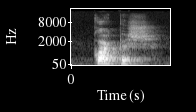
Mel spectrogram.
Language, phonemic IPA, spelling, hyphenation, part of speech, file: Dutch, /ˈkɔr.pʏs/, corpus, cor‧pus, noun, Nl-corpus.ogg
- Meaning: a collection of writings, a text corpus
